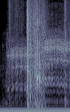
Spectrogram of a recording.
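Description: Sheep bleat in the Minecraft video game, one wavering mid-pitched bleat up close followed by a shorter, fainter call, over quiet ambient background.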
